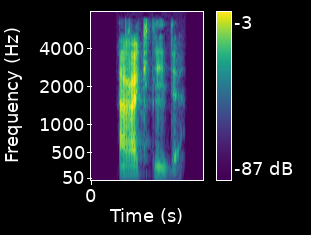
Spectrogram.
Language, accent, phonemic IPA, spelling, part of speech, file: French, France, /a.ʁak.nid/, arachnide, noun, LL-Q150 (fra)-arachnide.wav
- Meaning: arachnid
